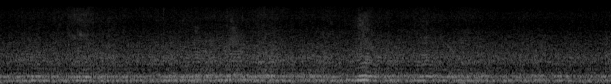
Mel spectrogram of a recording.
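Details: Swarm of bees out of their hive hums in a low, unbroken drone; one bee swells briefly louder near the middle before the even buzzing resumes.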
